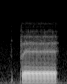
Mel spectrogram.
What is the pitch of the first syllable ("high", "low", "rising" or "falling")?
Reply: low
